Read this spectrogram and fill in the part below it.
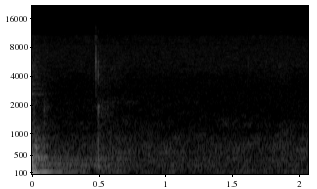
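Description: A man sips water from a glass.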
